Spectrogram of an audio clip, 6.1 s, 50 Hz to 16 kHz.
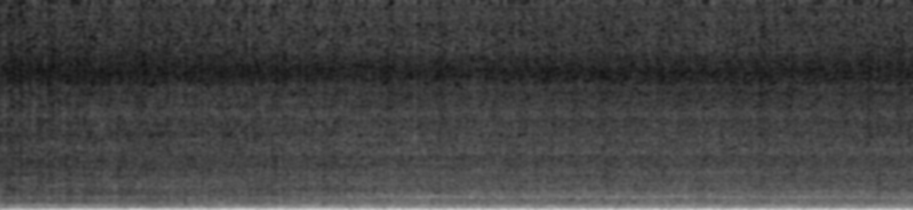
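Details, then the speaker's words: Ford BA Fairmont V8 at first start after timing chain replacement: smooth, even idle with a steady low rumble and none of the previous continuous ticking or rubbing from the front; sounds healthy. "It's not making the sound on idle. It was continuously going like tick tick tick tick tick tick rubbing."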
